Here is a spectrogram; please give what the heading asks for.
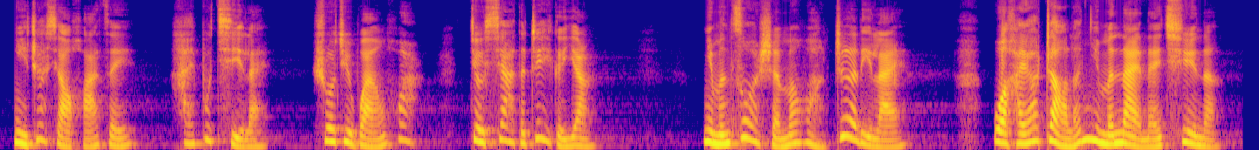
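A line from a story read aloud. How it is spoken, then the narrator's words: Laughing. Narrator (Chinese): 尤二姐笑道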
